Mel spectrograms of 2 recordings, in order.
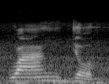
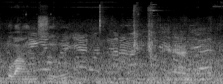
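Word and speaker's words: Guangzhou: Ngayon nandito na tayo sa Guangjo. So para pamiliar tayo nandito na tayo sa Guangjo. Yan. So yan guys, nandito kami sa Guangzu.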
